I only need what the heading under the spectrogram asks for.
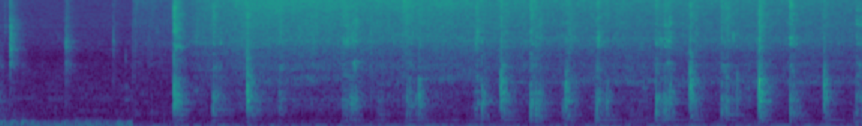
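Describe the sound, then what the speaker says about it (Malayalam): Quiet frying sizzles steadily as onions cook in oil after mustard seeds have popped, while a spatula scrapes in regular stirring strokes, roughly twice a second. "കഴിഞ്ഞിട്ടതാണ് നമ്മൾ ഉള്ളി ഇട്ട് കൊടുക്കണ്ടേ"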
